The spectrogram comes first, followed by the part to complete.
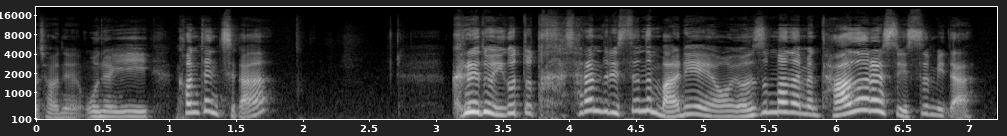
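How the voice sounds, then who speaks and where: A woman teaching an English lesson in a casual video, lively, switching between polite and casual speech and sounding out example words. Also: on the high side.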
